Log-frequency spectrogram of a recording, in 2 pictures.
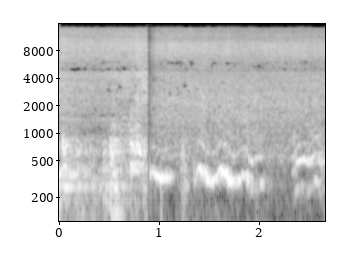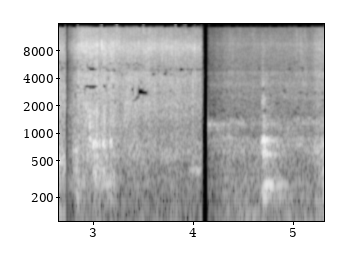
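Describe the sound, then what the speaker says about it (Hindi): Masala frying in a pan for a jackfruit flower kofta curry, giving a steady close sizzle and hiss with a few stirring scrapes and brief breaks. "और इसको हम तब तक भूनते रहेंगे जब तक इसमें से तेल निकलना शुरू नहीं हो जाता।"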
